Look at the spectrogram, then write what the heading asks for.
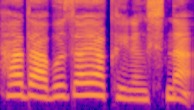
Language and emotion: Bodo, neutral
